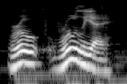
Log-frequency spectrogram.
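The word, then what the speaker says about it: Roullier: I think it's like Rue. Yo. Maybe not. Here we go. Roulier. Got it. Roulier.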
